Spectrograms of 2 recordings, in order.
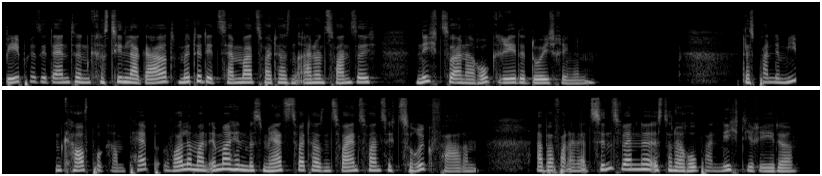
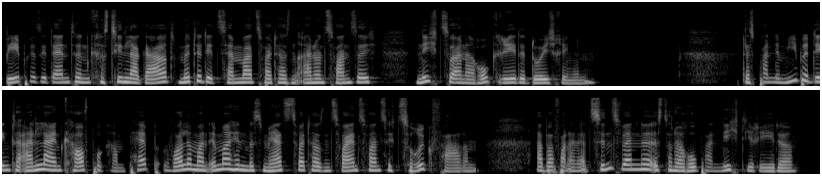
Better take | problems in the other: second | audio cutting out; at 8 s for 1 s

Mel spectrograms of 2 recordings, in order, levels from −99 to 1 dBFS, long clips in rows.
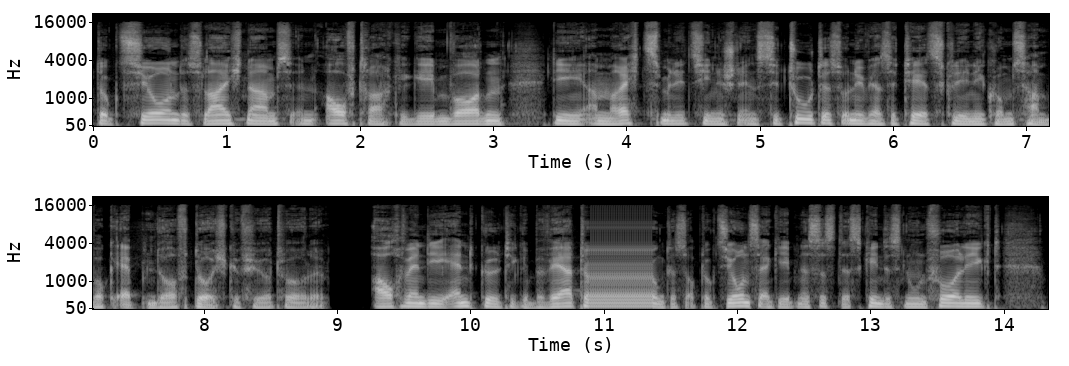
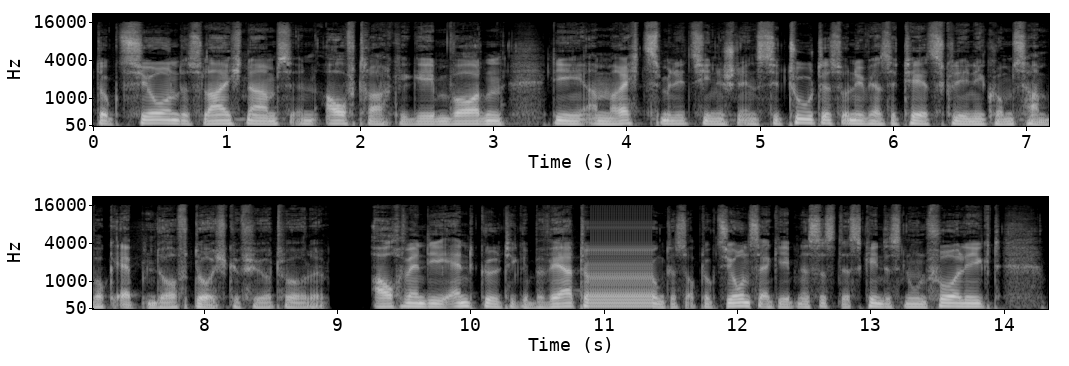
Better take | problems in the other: neither | audio freezing; at 11 s; the same in both

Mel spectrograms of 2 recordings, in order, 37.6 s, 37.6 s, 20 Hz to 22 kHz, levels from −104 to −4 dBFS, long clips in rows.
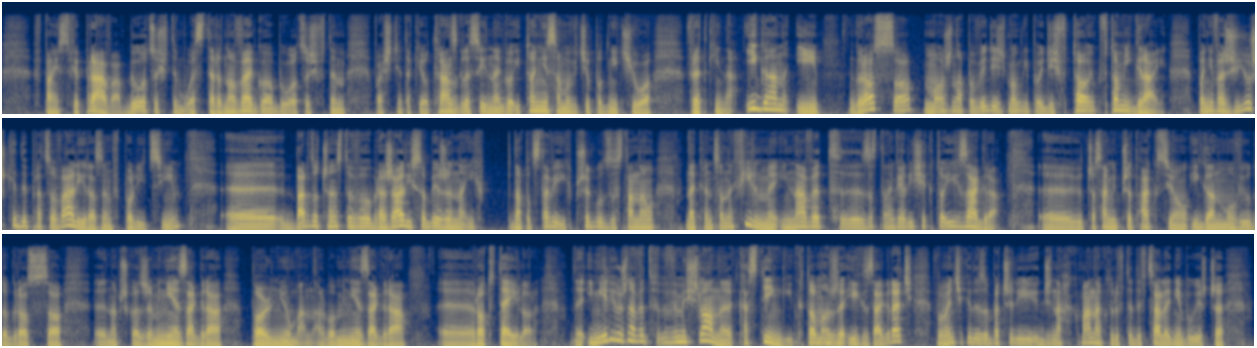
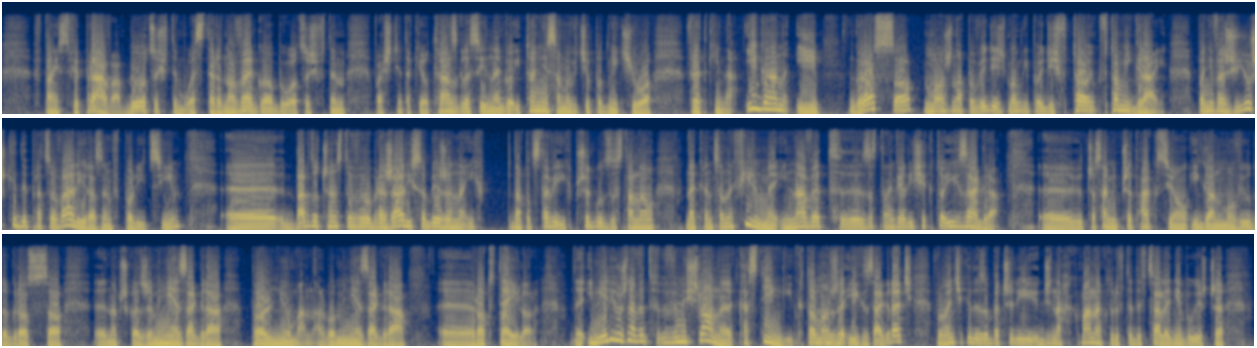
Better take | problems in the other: first | distortion; slight; 7% of the sound clipped

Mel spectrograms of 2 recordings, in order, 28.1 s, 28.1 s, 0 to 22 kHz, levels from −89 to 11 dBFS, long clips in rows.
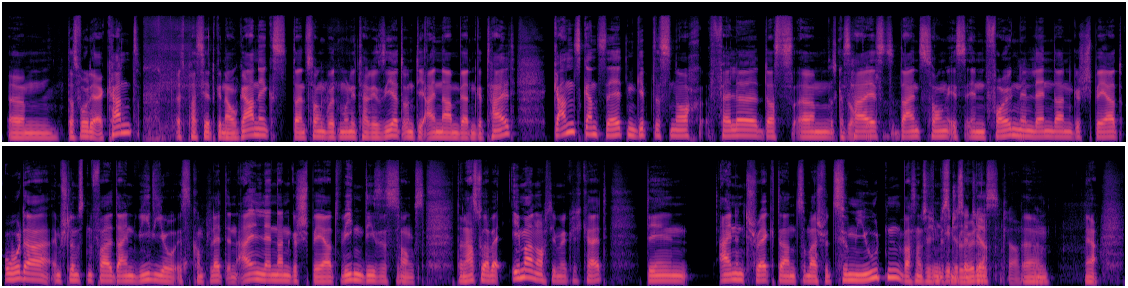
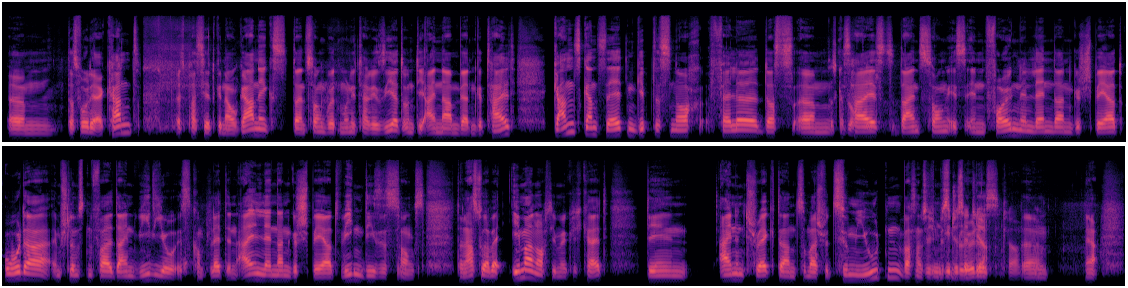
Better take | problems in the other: first | thin; somewhat; fading below 300 Hz

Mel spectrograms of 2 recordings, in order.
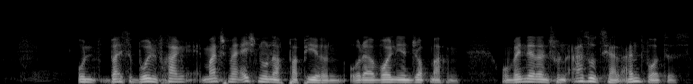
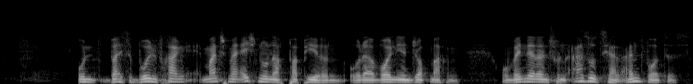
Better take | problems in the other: neither | muffled; very; fading above 3 kHz; the same in both

